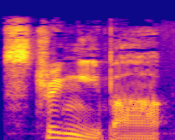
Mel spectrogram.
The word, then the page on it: stringybark: British English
